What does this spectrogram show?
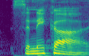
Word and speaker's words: Seneca: And then the next project, please pronounce it as Seneca.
